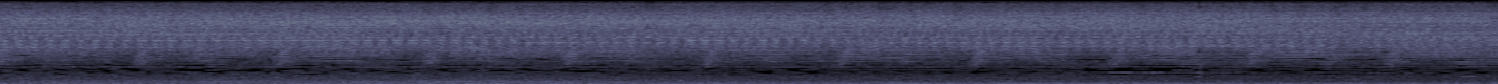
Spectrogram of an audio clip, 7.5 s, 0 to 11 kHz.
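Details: Many cicadas singing together in August 2008, a dense, shrill, continuous high buzz with faint rapid pulsing that fills the whole recording without a break.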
